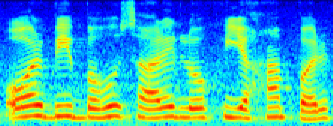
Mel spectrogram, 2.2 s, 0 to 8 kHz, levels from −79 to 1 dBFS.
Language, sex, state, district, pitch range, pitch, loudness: Hindi, female, Punjab, Pathankot, 215-240 Hz, 225 Hz, -14 LUFS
